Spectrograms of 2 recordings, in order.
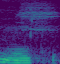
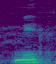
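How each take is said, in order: First: The word ends in a sh sound. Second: The word ends in a soft h-like sound. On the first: "മിഹ് എന്നല്ല മിഷ് എന്നും പറയാം" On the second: "മിഹ് മിഹ് അല്ലെങ്കിൽ മിഷ്"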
